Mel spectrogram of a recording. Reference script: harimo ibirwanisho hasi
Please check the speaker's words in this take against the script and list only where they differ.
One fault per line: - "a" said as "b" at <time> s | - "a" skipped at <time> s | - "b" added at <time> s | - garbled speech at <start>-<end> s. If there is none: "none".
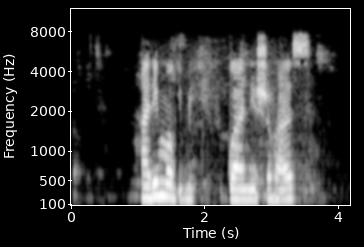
none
